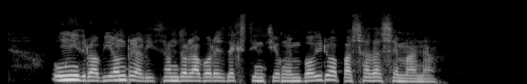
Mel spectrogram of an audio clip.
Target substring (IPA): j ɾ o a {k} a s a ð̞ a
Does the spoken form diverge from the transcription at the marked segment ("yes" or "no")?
yes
